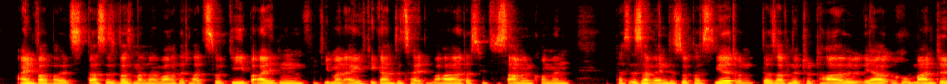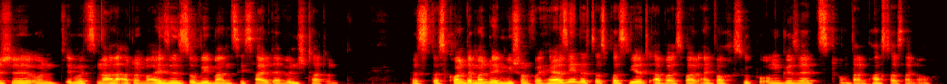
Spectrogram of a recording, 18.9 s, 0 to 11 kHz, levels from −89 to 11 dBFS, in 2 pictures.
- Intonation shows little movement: Yes, narrow, 2.1 semitones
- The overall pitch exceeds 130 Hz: Yes, medium, 140 Hz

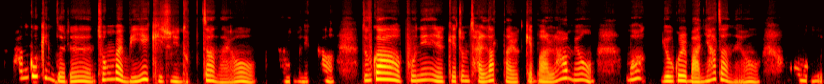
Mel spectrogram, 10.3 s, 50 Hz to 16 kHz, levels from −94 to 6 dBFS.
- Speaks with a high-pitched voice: Yes, high, 200 Hz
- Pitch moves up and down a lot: Yes, wide, 5.7 semitones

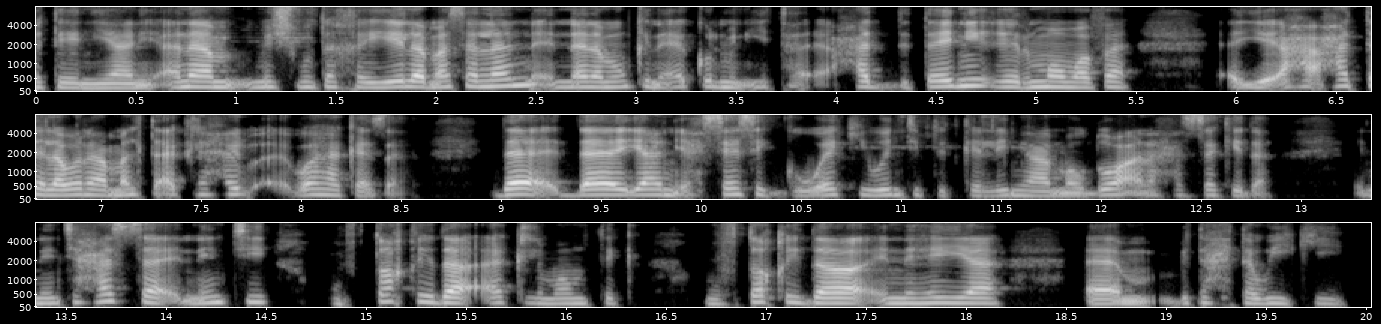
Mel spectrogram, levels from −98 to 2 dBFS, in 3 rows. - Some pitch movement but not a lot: No, narrow, 2.1 semitones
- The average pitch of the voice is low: No, medium, 185 Hz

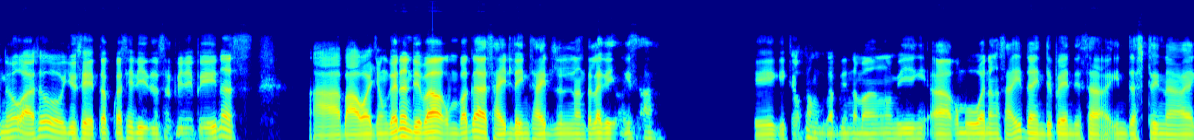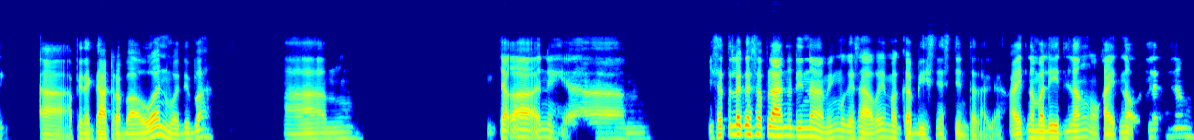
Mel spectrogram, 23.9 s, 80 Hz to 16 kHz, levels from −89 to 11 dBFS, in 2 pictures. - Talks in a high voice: No, low, 110 Hz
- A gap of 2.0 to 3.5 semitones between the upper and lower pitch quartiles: Yes, average, 2.7 semitones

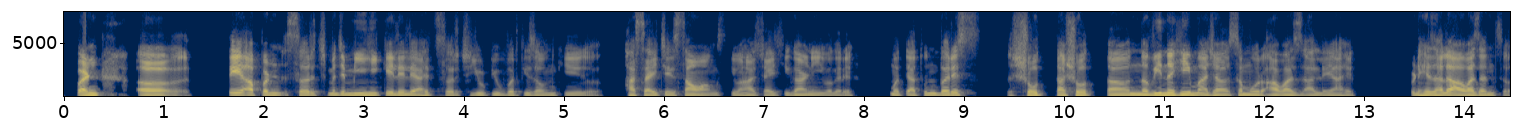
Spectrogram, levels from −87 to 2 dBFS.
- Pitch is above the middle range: No, low, 130 Hz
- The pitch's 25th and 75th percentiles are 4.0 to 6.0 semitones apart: Yes, average, 4.7 semitones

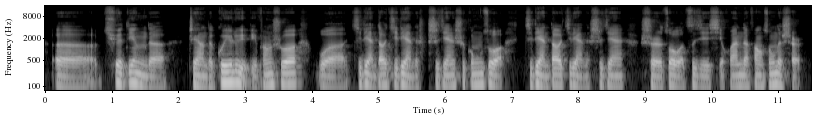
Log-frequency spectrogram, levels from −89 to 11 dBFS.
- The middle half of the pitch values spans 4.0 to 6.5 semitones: No, average, 2.8 semitones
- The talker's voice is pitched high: No, low, 100 Hz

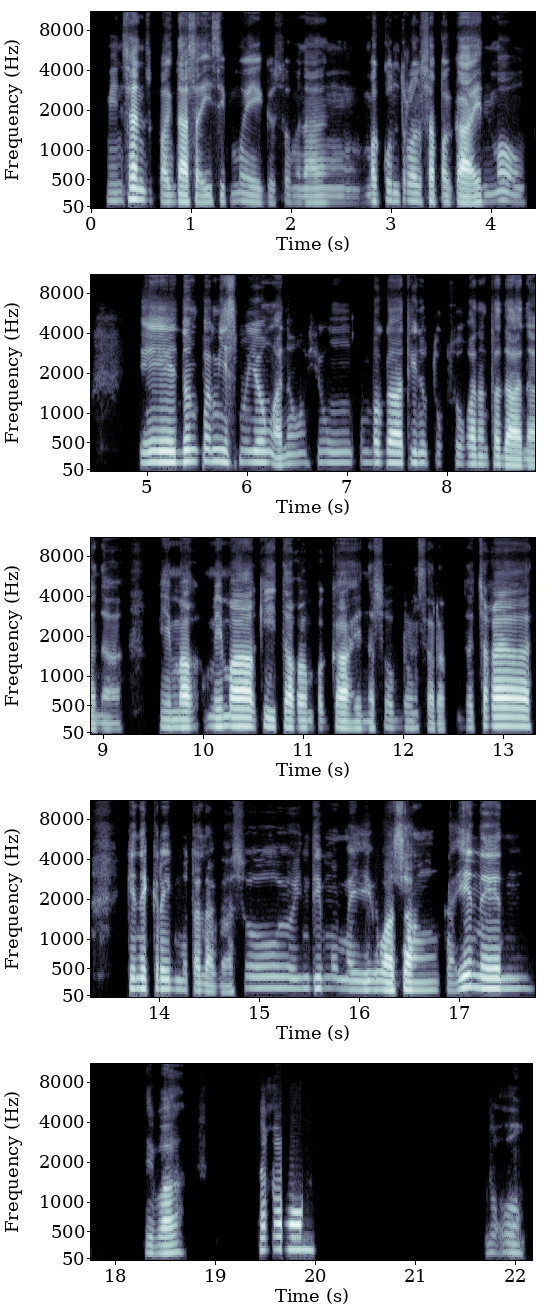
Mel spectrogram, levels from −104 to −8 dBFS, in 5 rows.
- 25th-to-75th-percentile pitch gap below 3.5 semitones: No, average, 4.8 semitones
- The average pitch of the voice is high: No, medium, 145 Hz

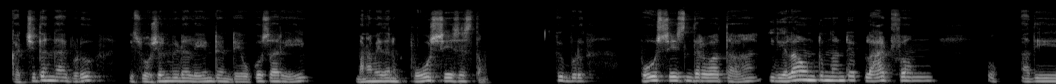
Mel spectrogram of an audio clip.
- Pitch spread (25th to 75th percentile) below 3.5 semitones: No, average, 3.8 semitones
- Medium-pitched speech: Yes, medium, 155 Hz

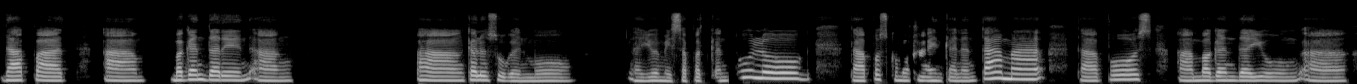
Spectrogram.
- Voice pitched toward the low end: No, medium, 185 Hz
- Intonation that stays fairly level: No, average, 3.0 semitones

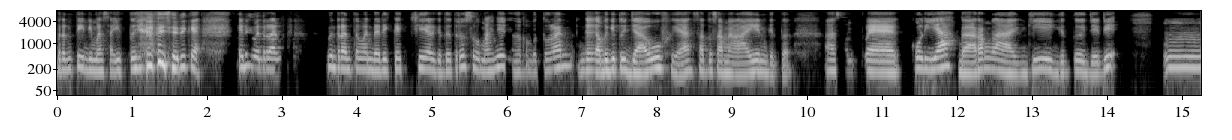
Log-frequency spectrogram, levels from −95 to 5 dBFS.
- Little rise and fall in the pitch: No, average, 3.2 semitones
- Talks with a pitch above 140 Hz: Yes, medium, 185 Hz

